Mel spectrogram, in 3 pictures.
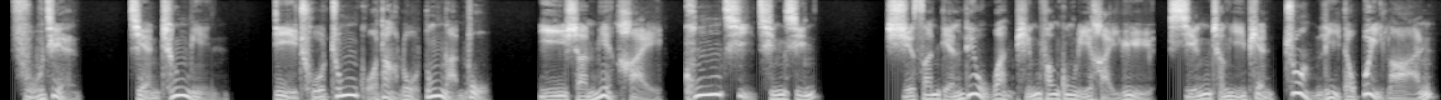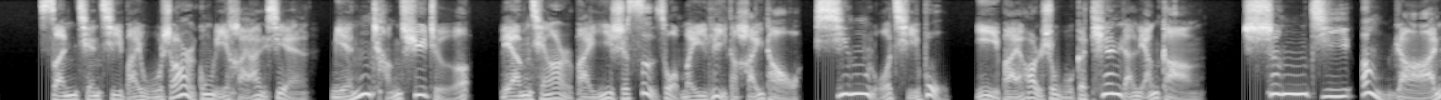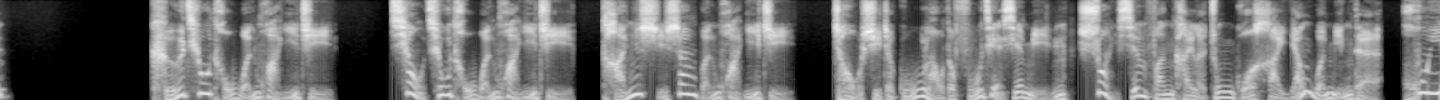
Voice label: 男 专题片 纪录片; 海上福建 大型系列纪录片资料片

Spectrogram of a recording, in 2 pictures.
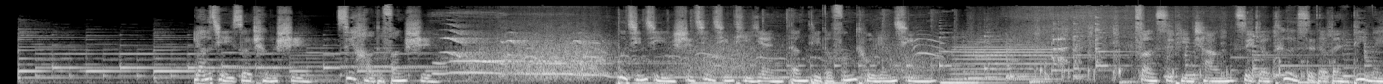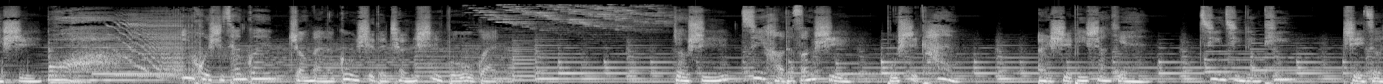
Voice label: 国语女声配音，栏目包装 形象宣传 城市篇

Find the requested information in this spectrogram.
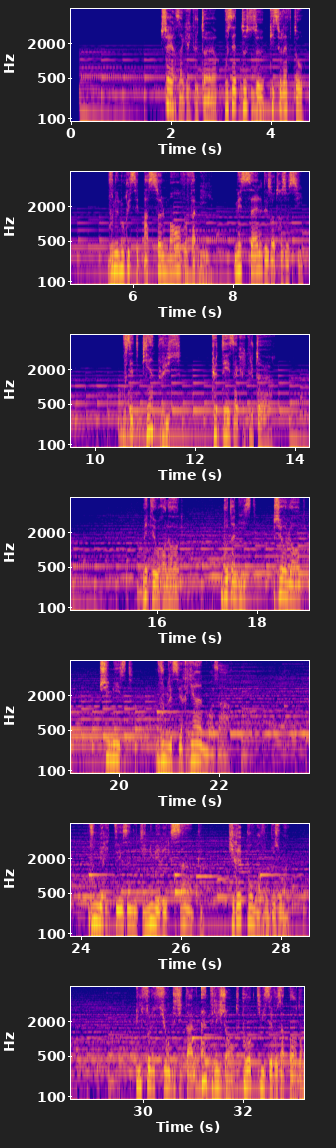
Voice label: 外籍法语男 网页宣传片

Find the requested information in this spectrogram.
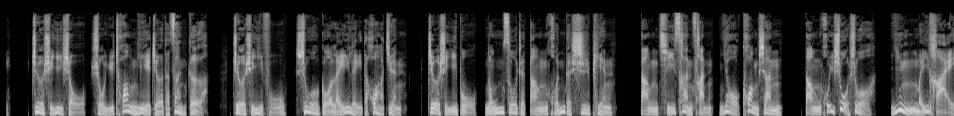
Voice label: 男 男高音 专题; 国语男声配音; 党群工作纪实

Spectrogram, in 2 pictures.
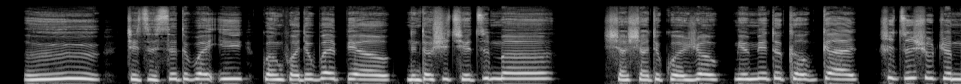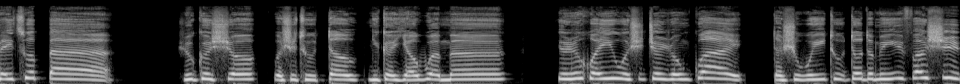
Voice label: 女 模仿, 国语女声配音; 蜡笔小新; 多风格

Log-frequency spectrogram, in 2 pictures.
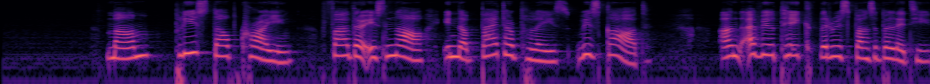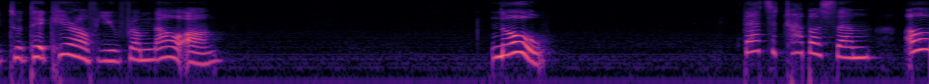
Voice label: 外籍男 英语童声

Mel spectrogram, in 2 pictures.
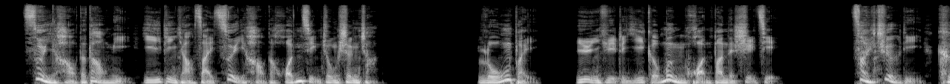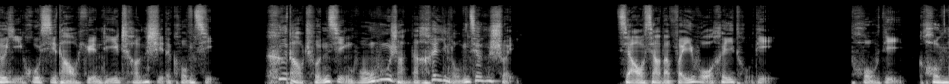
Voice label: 专题, 偏轻松

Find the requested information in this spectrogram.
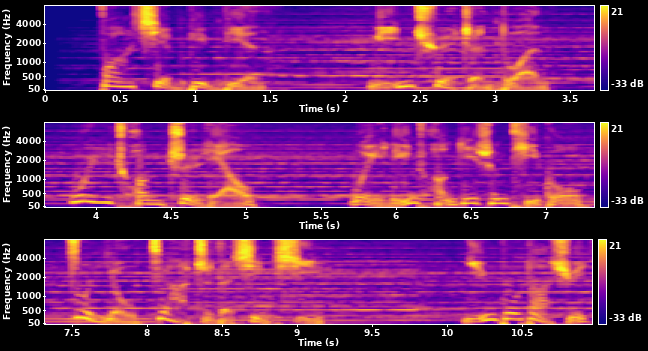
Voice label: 男 医院 医院影像科宣传简介

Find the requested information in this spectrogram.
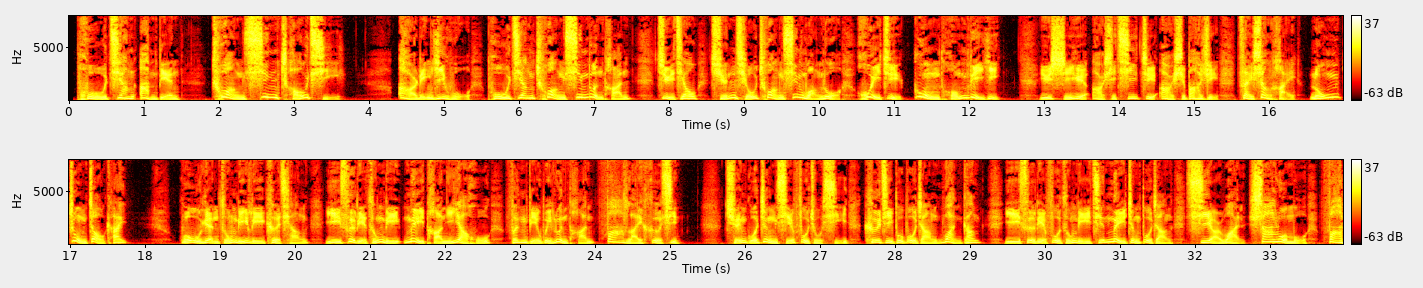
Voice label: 男 专题 宣传介绍; 浦江创新论坛

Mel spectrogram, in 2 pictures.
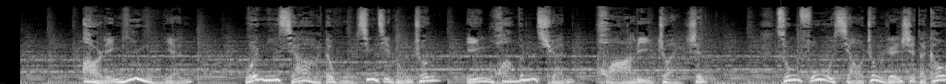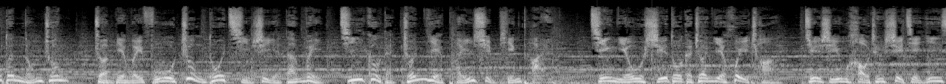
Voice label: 男 教育培训; 五星农庄里的专业培训基地

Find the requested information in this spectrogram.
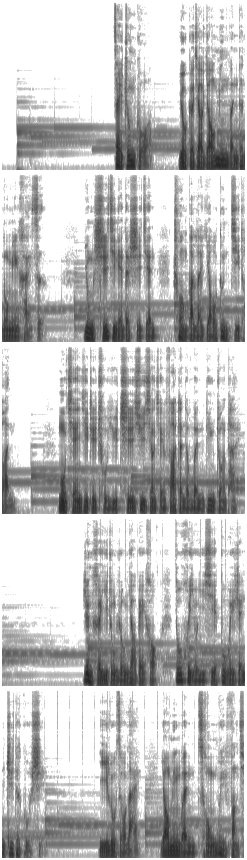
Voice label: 男 人物 样音

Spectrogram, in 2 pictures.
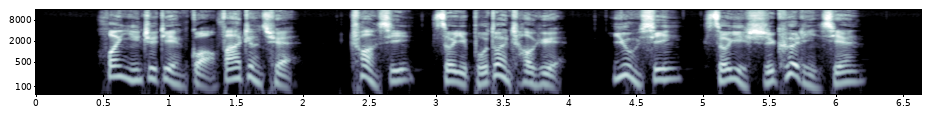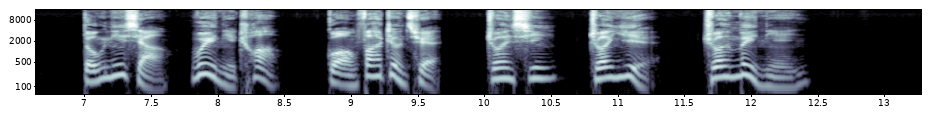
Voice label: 男 男声彩铃 年轻活力

